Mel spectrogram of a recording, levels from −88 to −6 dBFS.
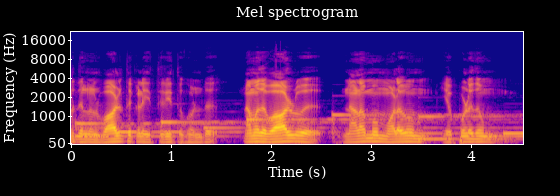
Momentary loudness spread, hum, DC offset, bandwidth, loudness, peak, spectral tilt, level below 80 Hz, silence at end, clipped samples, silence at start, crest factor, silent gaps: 12 LU; none; under 0.1%; 11 kHz; -20 LUFS; 0 dBFS; -7 dB/octave; -46 dBFS; 0 s; under 0.1%; 0 s; 20 dB; none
